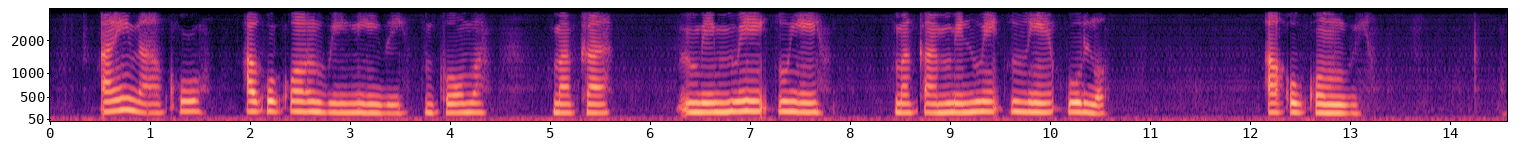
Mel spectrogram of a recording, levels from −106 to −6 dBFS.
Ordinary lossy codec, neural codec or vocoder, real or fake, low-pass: none; autoencoder, 22.05 kHz, a latent of 192 numbers a frame, VITS, trained on many speakers; fake; 3.6 kHz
